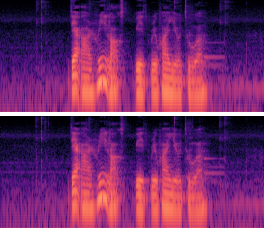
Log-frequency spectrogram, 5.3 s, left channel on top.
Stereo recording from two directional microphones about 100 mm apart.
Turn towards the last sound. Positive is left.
turn(degrees=20)  # may be behind; listen again after turning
